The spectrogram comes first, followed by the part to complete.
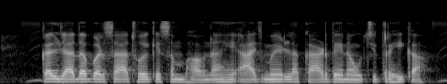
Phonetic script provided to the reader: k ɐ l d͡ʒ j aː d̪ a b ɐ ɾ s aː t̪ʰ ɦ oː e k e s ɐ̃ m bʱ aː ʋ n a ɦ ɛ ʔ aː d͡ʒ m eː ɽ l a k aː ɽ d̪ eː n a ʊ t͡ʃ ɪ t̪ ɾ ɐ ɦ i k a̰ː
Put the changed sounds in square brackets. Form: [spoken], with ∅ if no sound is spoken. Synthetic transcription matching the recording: k ɐ l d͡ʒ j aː d̪ a b ɐ ɾ s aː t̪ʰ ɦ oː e k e s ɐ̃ m bʱ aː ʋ n a ɦ ɛ ʔ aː d͡ʒ m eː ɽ l a k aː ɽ d̪ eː n a ʊ t͡ʃ ɪ t̪ ɾ ɐ ɦ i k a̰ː

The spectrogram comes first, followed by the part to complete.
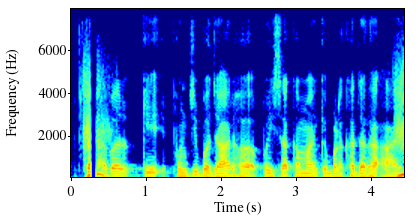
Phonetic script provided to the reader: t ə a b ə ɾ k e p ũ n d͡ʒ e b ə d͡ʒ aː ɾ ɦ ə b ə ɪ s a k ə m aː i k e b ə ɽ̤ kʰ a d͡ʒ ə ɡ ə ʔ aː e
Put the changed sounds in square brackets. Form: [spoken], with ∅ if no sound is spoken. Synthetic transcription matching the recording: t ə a b ə ɾ k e p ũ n d͡ʒ [i] b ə d͡ʒ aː ɾ ɦ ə [p] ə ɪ s a k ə m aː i k e b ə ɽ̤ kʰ a d͡ʒ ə ɡ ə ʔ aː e

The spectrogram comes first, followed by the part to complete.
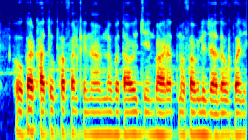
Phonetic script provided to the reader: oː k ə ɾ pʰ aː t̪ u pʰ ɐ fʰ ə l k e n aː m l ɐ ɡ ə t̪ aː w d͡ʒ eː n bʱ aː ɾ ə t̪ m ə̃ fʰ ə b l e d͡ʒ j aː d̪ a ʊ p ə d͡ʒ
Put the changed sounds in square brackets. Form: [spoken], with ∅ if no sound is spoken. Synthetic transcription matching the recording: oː k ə ɾ [kʰ] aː t̪ u pʰ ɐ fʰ ə l k e n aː m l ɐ [b] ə t̪ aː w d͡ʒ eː n bʱ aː ɾ ə t̪ m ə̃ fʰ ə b l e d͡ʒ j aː d̪ a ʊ p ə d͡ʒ

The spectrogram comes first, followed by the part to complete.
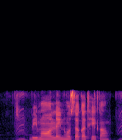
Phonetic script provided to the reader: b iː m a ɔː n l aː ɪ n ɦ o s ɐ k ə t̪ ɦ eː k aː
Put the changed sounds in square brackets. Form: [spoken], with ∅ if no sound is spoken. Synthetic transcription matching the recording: b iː m a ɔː n l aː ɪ n ɦ o s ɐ k ə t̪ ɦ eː [ɡ] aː

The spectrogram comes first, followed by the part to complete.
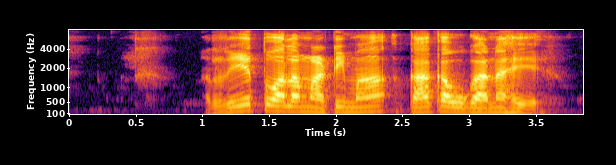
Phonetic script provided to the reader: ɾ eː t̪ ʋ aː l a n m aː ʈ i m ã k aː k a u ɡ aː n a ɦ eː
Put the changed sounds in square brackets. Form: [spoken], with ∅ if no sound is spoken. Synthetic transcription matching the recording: ɾ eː t̪ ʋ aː l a [∅] m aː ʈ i m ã k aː k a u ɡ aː n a ɦ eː

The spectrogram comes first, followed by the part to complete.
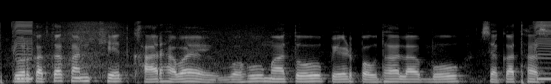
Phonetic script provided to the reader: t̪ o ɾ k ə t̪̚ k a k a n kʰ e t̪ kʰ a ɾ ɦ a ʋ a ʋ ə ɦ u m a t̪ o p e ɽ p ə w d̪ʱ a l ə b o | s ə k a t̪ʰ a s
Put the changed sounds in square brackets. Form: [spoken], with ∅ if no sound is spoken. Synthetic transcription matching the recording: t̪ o ɾ k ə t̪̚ k a k a n kʰ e t̪ kʰ a ɾ ɦ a ʋ a ʋ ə ɦ u m a t̪ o p e ɽ p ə w d̪ʱ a l [a] b o | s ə k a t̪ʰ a s

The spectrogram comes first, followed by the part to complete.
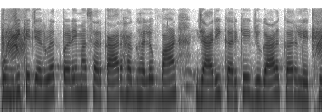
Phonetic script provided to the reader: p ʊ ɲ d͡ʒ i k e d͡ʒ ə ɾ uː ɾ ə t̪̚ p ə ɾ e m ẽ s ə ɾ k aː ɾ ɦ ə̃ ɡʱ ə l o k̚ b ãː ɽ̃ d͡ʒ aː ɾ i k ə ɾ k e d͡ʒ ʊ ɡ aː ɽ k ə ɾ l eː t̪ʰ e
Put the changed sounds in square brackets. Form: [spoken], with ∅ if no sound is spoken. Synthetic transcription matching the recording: p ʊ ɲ d͡ʒ i k e d͡ʒ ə ɾ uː ɾ ə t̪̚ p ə [ɽ] e m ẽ s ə ɾ k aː ɾ ɦ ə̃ ɡʱ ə l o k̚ b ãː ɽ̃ d͡ʒ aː ɾ i k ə ɾ k e d͡ʒ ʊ ɡ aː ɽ k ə ɾ l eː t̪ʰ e

